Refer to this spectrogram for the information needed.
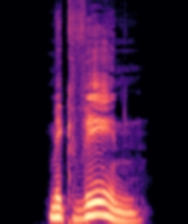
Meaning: plural of Mikwe
- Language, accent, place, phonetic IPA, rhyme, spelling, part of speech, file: German, Germany, Berlin, [miˈkveːn], -eːn, Mikwen, noun, De-Mikwen.ogg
